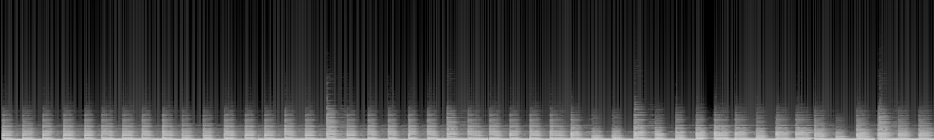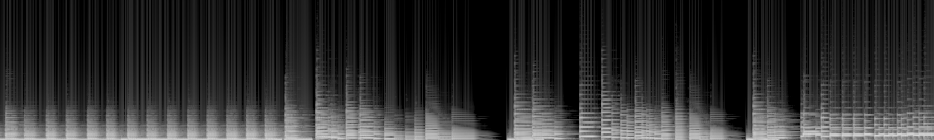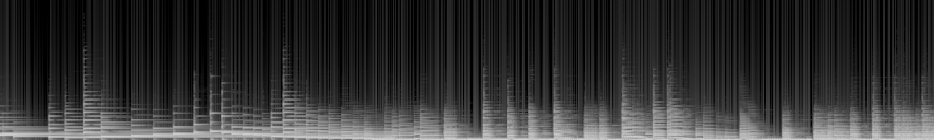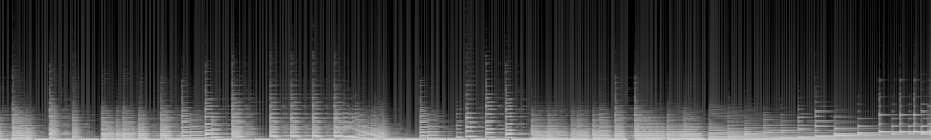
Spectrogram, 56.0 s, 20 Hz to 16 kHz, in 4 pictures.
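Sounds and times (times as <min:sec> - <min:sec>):
synthesizer bass: 0:00.0 - 0:18.8, 0:21.6 - 0:22.3, 0:25.2 - 0:25.8, 0:33.5 - 0:55.9
Wurlitzer electric piano synthesizer: 0:00.0 - 0:55.9.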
